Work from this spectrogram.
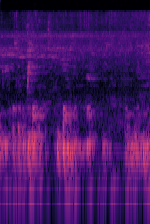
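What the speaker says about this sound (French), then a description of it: "je vais mettre un peu d'eau tiède" Lukewarm water pours over sprouting seeds in a few short splashing bursts, close and fairly loud, with no voices.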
